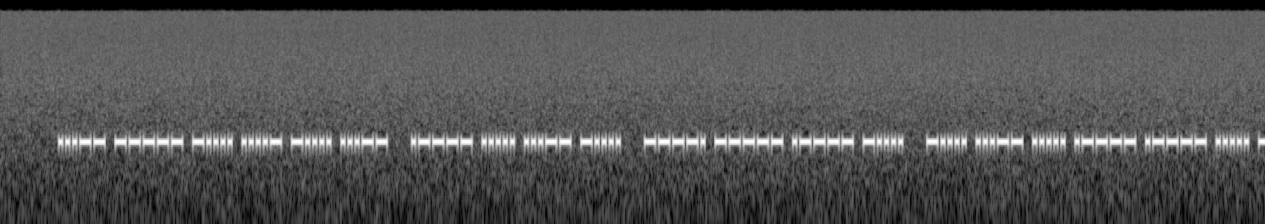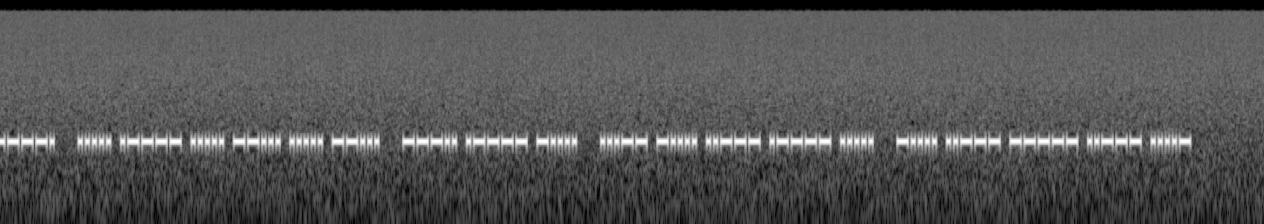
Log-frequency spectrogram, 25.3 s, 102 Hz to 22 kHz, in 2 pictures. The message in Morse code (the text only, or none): 306463 1536 9016 6351159 515757 816 36215 62024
